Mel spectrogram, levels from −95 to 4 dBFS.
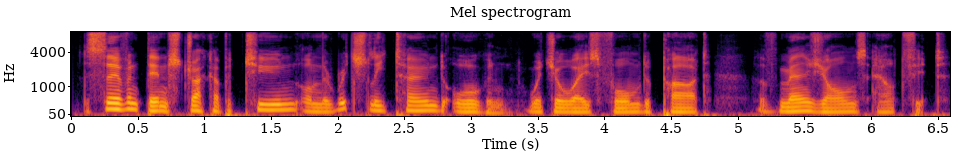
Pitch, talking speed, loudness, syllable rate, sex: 115 Hz, 180 wpm, -18 LUFS, 4.8 syllables/s, male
